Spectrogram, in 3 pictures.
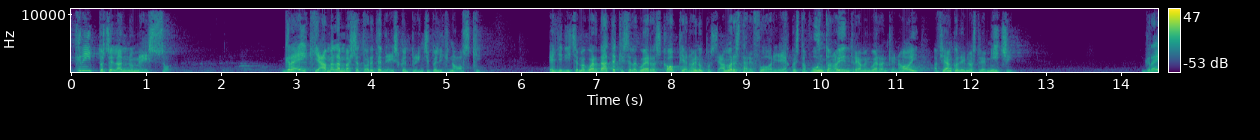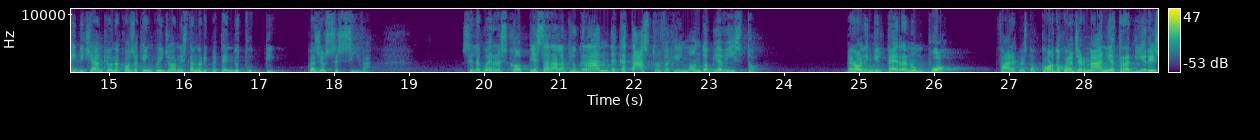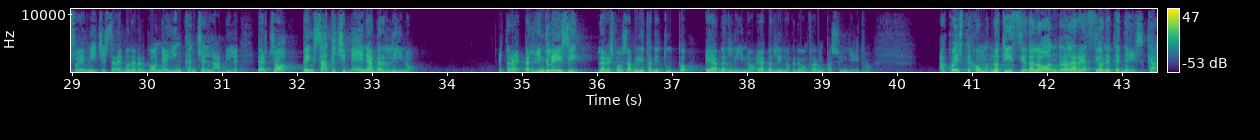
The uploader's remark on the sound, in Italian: Festival della Mente, 2014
